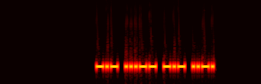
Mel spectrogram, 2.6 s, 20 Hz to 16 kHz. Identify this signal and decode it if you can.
Morse code, heard as a keyed tone, about 52 wpm, 700 Hz. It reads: K3KF
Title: USA Call Signs - 4 Characters - 50wpm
